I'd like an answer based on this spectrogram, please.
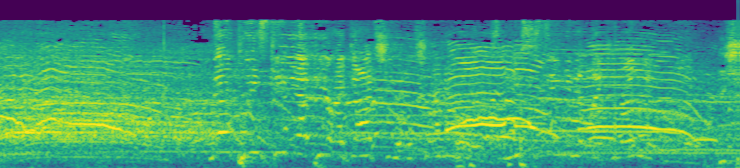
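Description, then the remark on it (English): A loud crowd shouts and cheers continuously for several seconds after being asked whether a woman should stay up on stage, many overlapping voices yelling and whooping at once, with no single voice standing out. “Well, see, mixed reviews from the crowd is all I can say is mixed reviews”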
